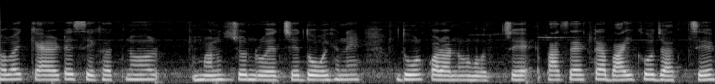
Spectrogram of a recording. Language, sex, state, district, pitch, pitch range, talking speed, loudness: Bengali, female, Odisha, Khordha, 220 Hz, 210-225 Hz, 125 wpm, -16 LUFS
